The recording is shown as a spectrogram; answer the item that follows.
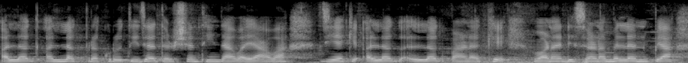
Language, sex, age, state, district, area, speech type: Sindhi, female, 18-30, Gujarat, Junagadh, rural, spontaneous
